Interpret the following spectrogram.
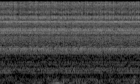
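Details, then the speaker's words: Wapa 7a high-frequency healing device after adjusting pressure, which had been too strong, checking the handle: steady, even high-pitched hiss with no sputtering or dropouts; normal high-frequency discharge. "this sounds nice. Oh, this worked well. Happy so far."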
